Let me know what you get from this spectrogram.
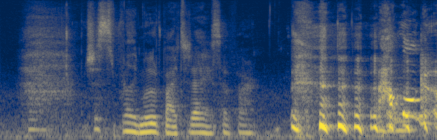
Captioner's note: sigh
